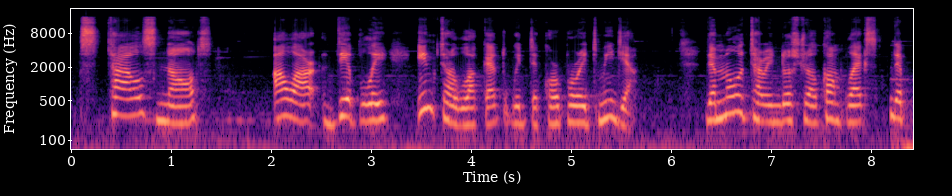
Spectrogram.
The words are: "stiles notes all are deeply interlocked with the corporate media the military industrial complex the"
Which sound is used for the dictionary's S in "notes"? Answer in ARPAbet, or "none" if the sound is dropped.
none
